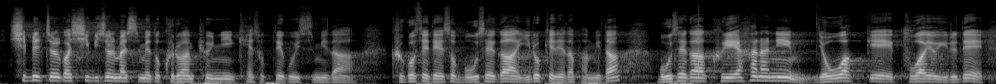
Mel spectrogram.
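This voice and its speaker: Male pastor, sermon delivery, bright and forceful tone, earnest and measured, church reverb. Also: mid-range voice. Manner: earnest, measured, quotes scripture slowly and pleads in quoted prayer. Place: church sanctuary.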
